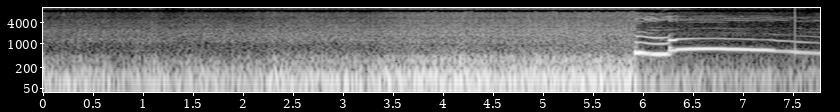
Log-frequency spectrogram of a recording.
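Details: A wolfdog puppy gives a short, clear howl that rises, then slides slowly downward after a low rumbling background.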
